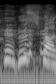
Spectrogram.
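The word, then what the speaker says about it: ピエロ: ああ、厳密しピエロと書いて、ルシファーって読むんですね。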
